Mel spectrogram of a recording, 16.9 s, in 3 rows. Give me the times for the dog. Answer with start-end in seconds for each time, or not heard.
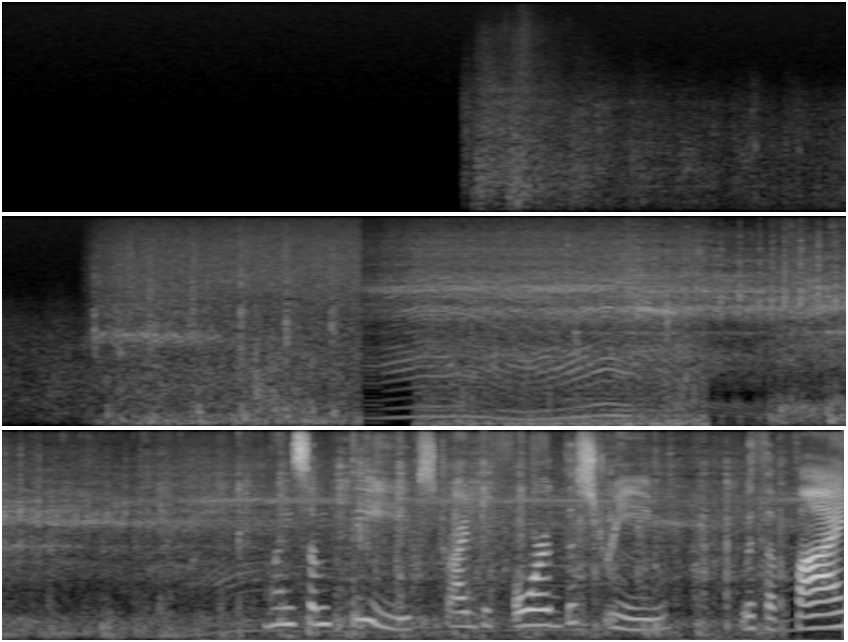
not heard.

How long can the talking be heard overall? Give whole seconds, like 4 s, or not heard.
4 s.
